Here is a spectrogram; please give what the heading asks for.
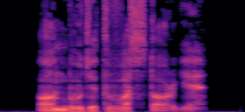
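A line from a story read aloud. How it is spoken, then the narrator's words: Cold. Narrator (Russian): холодно заметил Люпин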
